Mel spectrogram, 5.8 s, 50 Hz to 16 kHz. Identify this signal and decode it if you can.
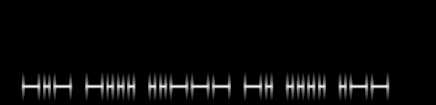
Morse code, heard as a keyed tone, about 17 wpm, 700 Hz. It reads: KB2NHW
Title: USA Call Signs - 8x Character Spacing - 17wpm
